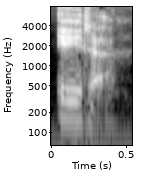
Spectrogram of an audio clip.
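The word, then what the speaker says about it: ἦτα: so we can represent the original sound of eight a sort of like the e an error error which we hold a little bit longer than a normal short e but the way we pronounce it nowadays and our reconstructed or what's called a Raz nian pronunciation tends to be closer to a long a sound so like the a and ace and that's how we'll pronounce ada in this class as a now to draw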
